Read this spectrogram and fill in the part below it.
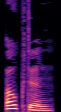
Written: Oakden

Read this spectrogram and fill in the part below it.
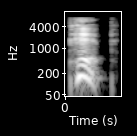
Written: pip

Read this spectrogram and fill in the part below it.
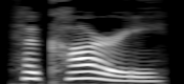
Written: hikari

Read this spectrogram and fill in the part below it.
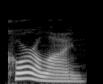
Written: coraline

